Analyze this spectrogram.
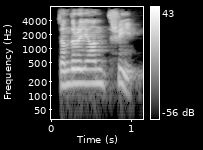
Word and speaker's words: চন্দ্রযান: চন্দ্রয়ান 3, ভারতবর্ষের এর আগে দুটো মিশন ছিল, চন্দ্রয়ান 1 এবং চন্দ্রয়ান 2। ইয়ান বলছি কেন, ওটা সংস্কৃত এরকমই উচ্চারণ।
